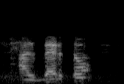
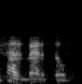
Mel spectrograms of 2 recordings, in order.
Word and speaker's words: Alberto: Alberto Avila. – Is that your first name? – No, my first name is Alberto. – How do you spell that? – A-L-B-E-R-T-O. Alberto. – And how do you spell the last name? – A-V-I-L-A.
